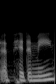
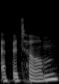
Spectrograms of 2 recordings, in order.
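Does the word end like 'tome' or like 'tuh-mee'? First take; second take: tuh-mee; tome. First: The word ends in a 'tuh-mee' sound. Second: The word ends in a 'tome' sound. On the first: The speaker calls it right. "my embarrassing one was the word epitome" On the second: The speaker calls it wrong. "which I used to think was pronounced epitome"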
